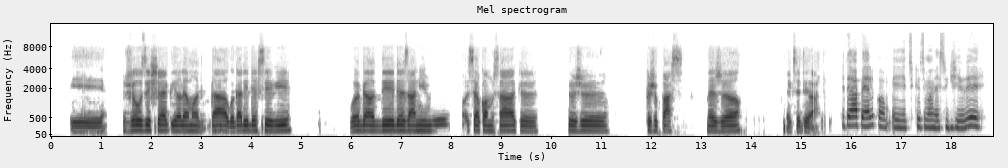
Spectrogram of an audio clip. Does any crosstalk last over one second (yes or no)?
no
